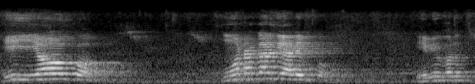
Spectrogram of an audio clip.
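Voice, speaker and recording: A man's voice: high voice, animated, pushed and bright, slight background noise. A man teaching Quran recitation to a class, explaining patiently and methodically and modeling each phrase in a chant. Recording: roomy class recording.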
